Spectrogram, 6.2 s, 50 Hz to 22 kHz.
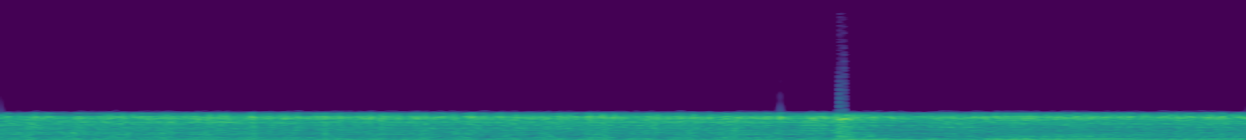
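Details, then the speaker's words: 1994 Chevrolet Silverado 1500 at idle: dull knock, seemingly from the right side, and a harsh top end, appearing when the oil pressure gauge fluctuates; transmission nearly new; previously cleared by oil change and Lucas stabilizer; cause unknown. "knock I don't know where sounds like from right here on the right side I'm not quite sure"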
